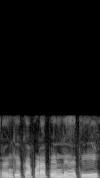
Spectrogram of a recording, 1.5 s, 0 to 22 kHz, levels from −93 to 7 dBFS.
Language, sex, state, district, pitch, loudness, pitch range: Magahi, female, Jharkhand, Palamu, 220 Hz, -16 LUFS, 215-225 Hz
